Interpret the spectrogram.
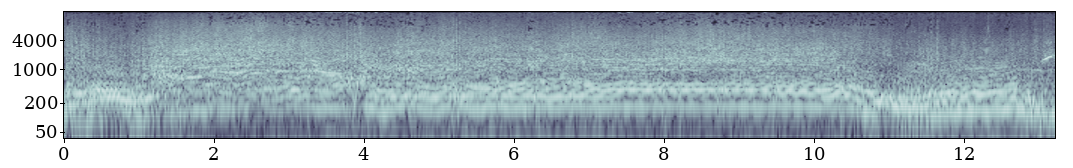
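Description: Loud Formula Offroad car's engine revving hard under full load as it climbs a steep hill. The pitch dips and rises a few times, holds high and steady for several seconds, then dips and climbs again near the end.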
